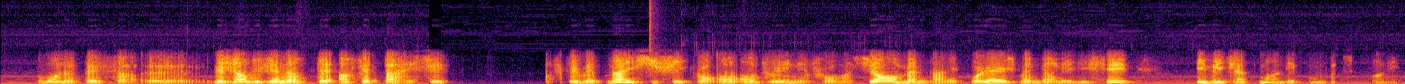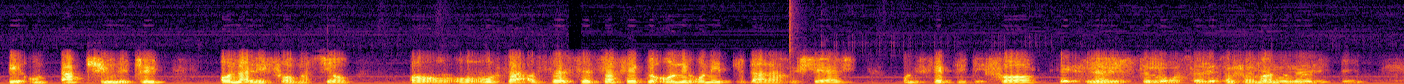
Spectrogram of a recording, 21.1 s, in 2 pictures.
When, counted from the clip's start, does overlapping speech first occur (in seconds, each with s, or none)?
18.5 s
